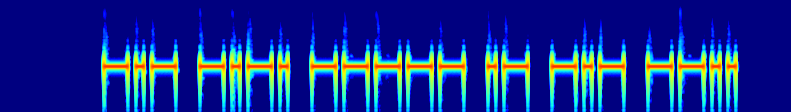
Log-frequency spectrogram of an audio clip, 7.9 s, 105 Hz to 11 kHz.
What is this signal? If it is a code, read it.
Morse code, heard as a keyed tone, about 15 wpm, 700 Hz. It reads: KC0AKZ
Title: USA Call Signs - 6 Characters - Repeated 2x - 15wpm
